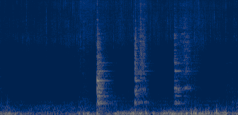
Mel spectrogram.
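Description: Gnocchi frying in butter on a Blackstone griddle, a steady low sizzle with three sharp scraping stirs of a spatula spaced about a second apart, close and alone.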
